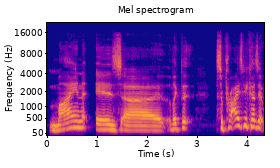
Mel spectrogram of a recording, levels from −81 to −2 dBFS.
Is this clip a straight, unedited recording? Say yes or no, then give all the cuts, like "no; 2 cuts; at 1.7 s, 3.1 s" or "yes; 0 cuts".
yes; 0 cuts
